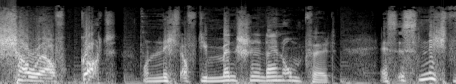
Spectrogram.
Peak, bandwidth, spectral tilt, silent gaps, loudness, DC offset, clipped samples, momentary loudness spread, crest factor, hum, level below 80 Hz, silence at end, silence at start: 0 dBFS; over 20 kHz; -4 dB/octave; none; -9 LUFS; under 0.1%; 0.3%; 15 LU; 10 dB; none; -28 dBFS; 0 s; 0 s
